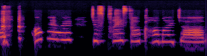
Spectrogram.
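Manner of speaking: slow, high, tearful begging through sobs. A mother retells her daughter's plea to her, imitating someone crying. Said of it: "she was like seriously crying".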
